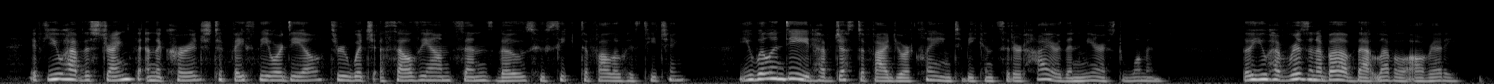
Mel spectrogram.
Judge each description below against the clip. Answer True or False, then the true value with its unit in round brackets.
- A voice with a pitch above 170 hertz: True (185 Hz)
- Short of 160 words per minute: False (180 wpm)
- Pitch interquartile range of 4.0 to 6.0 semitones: True (4.3 semitones)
